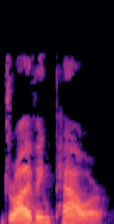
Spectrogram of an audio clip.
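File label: "driving power", English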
